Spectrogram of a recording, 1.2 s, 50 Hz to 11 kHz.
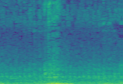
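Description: Close, steady running of a New Holland 3630 Super Plus tractor engine in neutral, a loud, dense rumble that swells briefly in the middle and then settles back.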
